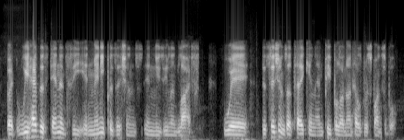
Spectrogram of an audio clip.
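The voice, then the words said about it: Foreign accent. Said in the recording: “my accent might still betray where I come from”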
